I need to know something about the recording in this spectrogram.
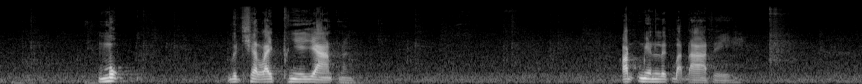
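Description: An elderly man speaks in short bursts into a microphone.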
